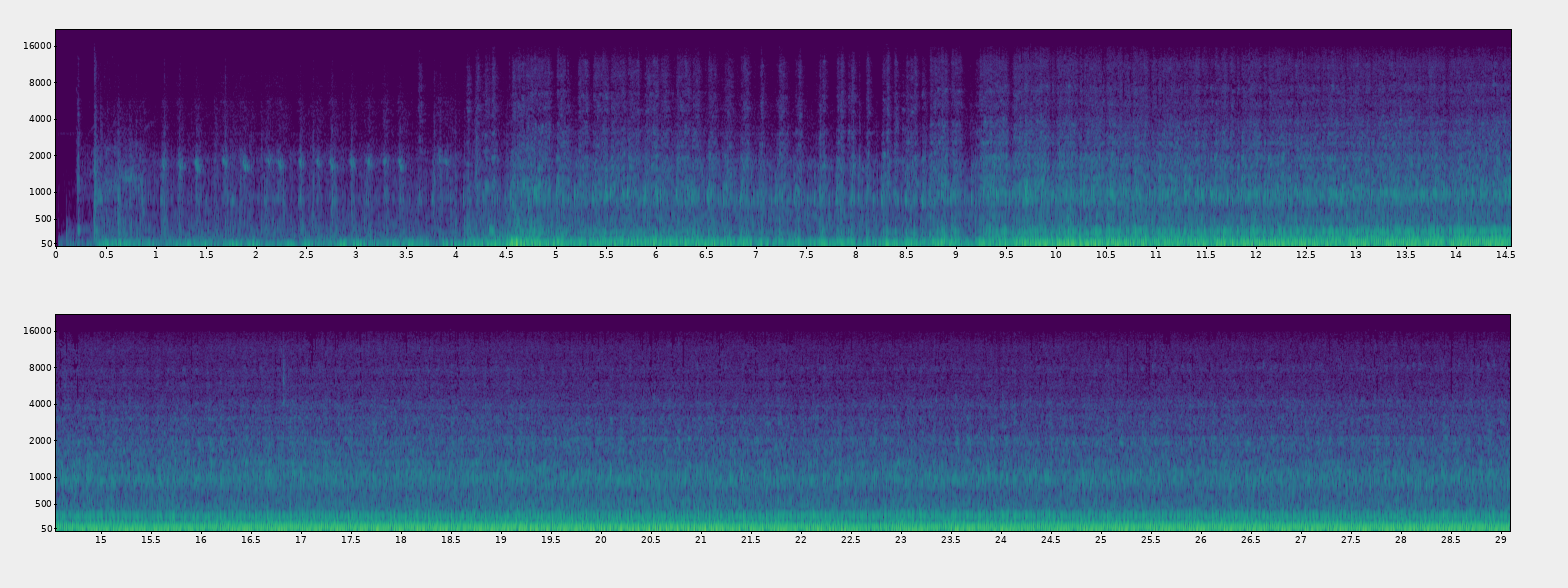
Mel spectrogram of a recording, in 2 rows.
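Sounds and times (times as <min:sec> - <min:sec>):
Cessna O-1 Bird Dog spotter aircraft engine starting, idling and taxiing, heard from the interior: 0:00.0 - 0:29.0.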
